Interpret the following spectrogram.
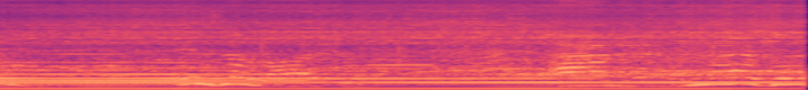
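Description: Live rock band holding a chord over a steady low bass note, while the singer's voice slides up and down over it.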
